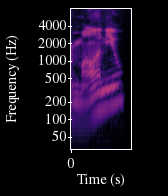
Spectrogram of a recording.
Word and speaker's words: Molyneux: But I do remember when Peter, I always get his last name wrong, Peter Molyneux.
